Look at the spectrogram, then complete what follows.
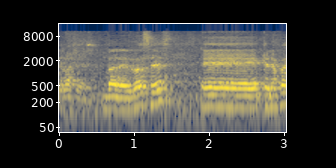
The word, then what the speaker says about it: Roses: Roses, lo pronunciamos en español, entonces. Sí, Roses.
